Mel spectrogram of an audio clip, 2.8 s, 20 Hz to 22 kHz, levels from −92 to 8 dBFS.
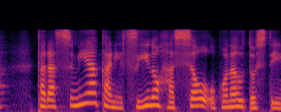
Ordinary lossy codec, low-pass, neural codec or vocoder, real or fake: none; 7.2 kHz; codec, 16 kHz, about 1 kbps, DyCAST, with the encoder's durations; fake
